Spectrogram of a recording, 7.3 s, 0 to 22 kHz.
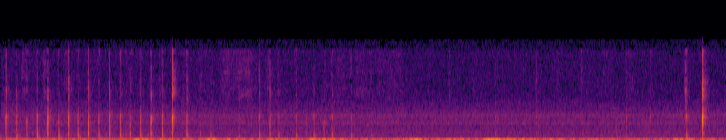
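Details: HHKB keyboard after lubing the metal spacebar stabilizer and plastic sliders with Krytox GPL 205g0: even typing with firm, clean strikes and no buzzy rattle on bigger keys; stabilizer quiet and healthy.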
